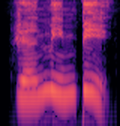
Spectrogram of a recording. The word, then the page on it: 人民币: rén mín bì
